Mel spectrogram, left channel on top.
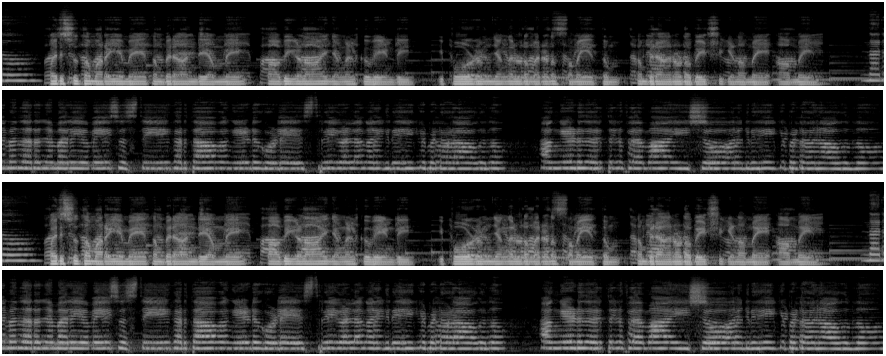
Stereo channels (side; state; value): both; normal; correlation 0.78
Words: പരിശുദ്ധ മറിയമേ തമ്പുരാന്റെ അമ്മേ, പാപികളായ ഞങ്ങൾക്ക് വേണ്ടി ഇപ്പോഴും ഞങ്ങളുടെ മരണസമയത്തും തമ്പുരാനോട് അപേക്ഷിക്കണമേ. ആമേൻ. നന്മ നിറഞ്ഞ മറിയമേ സ്വസ്തി, കർത്താവ് അങ്ങയുടെ കൂടെ സ്ത്രീകൾ അങ്ങ് അനുഗ്രഹിക്കപ്പെട്ടവളാകുന്നു. അങ്ങയുടെ ഉദരത്തിന് ഫലമായി ഈശോ അനുഗ്രഹിക്കപ്പെട്ടവനാകുന്നു.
